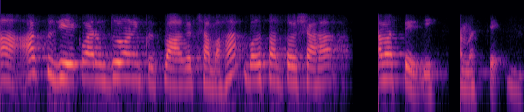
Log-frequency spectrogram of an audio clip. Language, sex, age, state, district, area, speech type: Sanskrit, female, 45-60, Tamil Nadu, Chennai, urban, conversation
